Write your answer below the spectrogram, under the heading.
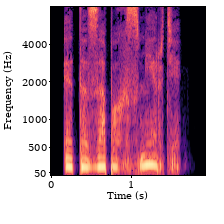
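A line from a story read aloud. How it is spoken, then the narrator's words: Whispered. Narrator (Russian): шепнула я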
